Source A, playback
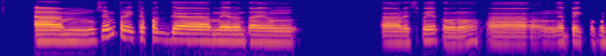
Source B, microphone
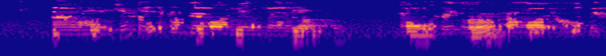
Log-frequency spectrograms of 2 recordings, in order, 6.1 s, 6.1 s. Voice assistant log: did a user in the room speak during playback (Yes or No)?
No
